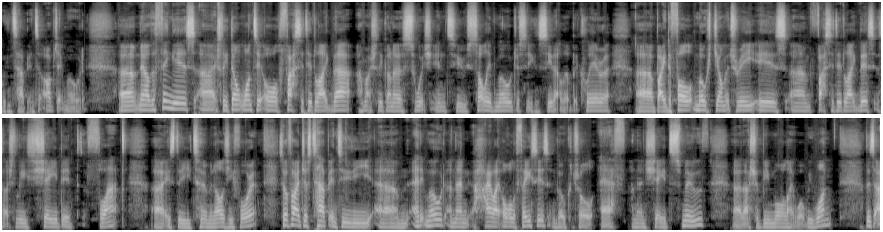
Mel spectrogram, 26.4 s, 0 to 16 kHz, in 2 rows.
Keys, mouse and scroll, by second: 1.2 Tab, 7.4-9.9 drag, 11.7-13.2 middle drag, 19.5 Tab, 21.5 a, 21.8 a, 23.2 ctrl+f, 25.0 Tab.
